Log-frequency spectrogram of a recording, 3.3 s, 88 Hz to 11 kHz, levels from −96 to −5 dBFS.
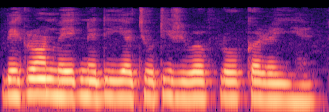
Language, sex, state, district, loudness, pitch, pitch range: Hindi, female, Arunachal Pradesh, Lower Dibang Valley, -16 LUFS, 165 Hz, 160-170 Hz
